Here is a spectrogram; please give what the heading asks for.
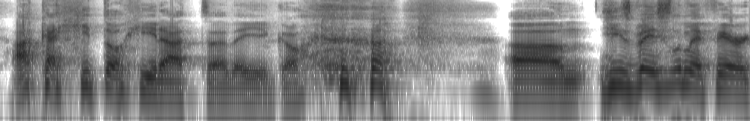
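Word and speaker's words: Akihiko Hirata: I think I mispronounced his name right there, but I mean, damn. Oh, it's Akihito Hirata.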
